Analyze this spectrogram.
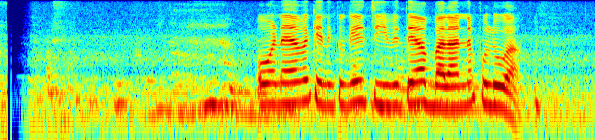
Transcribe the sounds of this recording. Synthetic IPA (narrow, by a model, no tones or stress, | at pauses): oːnɛːʋəkenekuɡed͡ʒiːʋit̪ejabalanːəpuluʋaŋ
